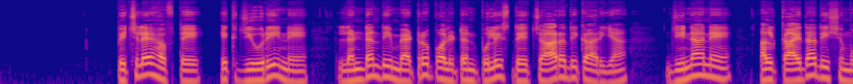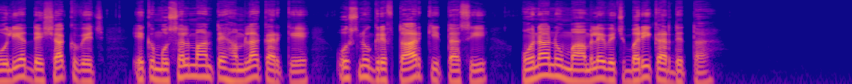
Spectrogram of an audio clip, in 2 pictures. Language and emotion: Punjabi, neutral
